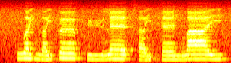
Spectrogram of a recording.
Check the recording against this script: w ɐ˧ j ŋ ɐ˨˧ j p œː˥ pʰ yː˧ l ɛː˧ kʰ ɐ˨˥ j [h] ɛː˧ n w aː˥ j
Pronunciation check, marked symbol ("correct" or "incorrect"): correct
